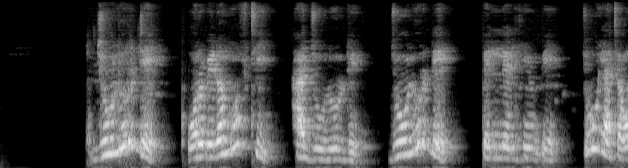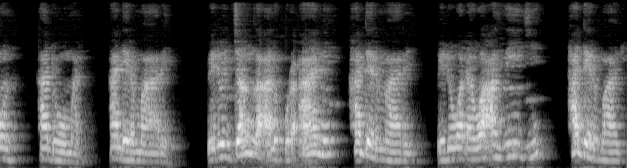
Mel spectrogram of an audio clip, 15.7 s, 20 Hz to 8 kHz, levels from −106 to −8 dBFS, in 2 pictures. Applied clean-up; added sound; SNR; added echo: none; none; none; reverberation time 0.2 s.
